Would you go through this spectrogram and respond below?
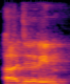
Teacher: Jim has qalqala there, okay, sukoon.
